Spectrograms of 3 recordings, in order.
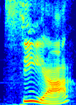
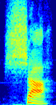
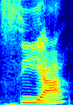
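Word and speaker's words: siya: It looks like it should be pronounced sa, but it's actually pronounced sha sha. There are some regions in the Philippines that might pronounce it sia but for the most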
